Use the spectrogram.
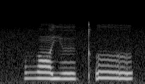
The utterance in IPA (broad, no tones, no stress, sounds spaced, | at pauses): ðˤ ʌ j ɘ kʼ ɤ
